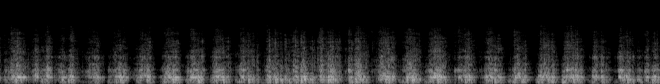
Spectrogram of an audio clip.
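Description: Both hands scratch fast with short nails across a flat, solid beige striped woven loop-pile carpet. The result is a rapid, slightly uneven run of 26 short, dry rasping strokes with a low hum-like core and a bright, scratchy top. Each stroke dies away almost at once.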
